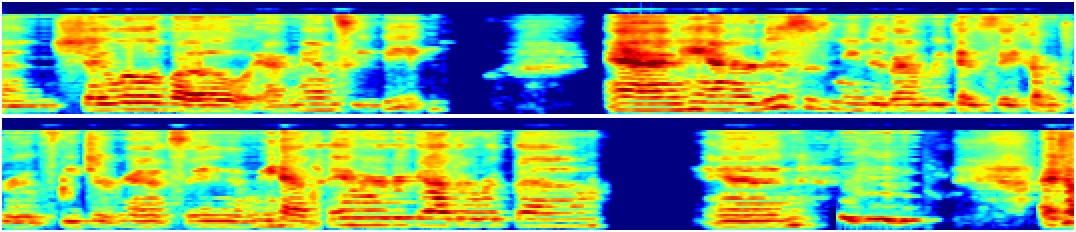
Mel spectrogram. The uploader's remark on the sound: our 9/11/2022 Zoom Show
